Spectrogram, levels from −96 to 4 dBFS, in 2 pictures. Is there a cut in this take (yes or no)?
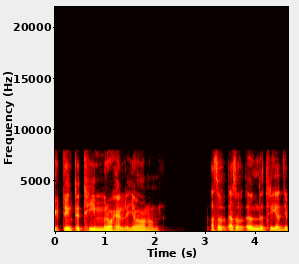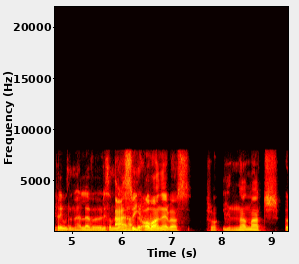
yes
